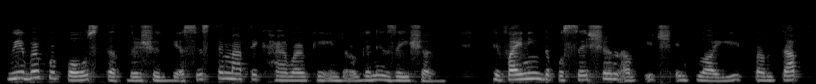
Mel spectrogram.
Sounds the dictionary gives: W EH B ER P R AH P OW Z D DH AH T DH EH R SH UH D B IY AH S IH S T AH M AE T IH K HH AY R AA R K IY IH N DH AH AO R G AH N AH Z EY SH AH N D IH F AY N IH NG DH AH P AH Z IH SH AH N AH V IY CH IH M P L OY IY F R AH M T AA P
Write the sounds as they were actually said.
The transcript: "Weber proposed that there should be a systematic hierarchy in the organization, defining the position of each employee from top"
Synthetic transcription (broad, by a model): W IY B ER P R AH P OW S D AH T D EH R SH UH D B IY AH S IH S T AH M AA T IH K HH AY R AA R K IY IH N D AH AO R G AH N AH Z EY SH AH N D IH F AY N IH NG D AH P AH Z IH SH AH N AH V IY CH IH M P L OY IY F R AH M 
